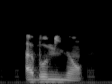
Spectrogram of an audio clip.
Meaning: present participle of abominer
- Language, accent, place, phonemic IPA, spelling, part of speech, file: French, France, Lyon, /a.bɔ.mi.nɑ̃/, abominant, verb, LL-Q150 (fra)-abominant.wav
